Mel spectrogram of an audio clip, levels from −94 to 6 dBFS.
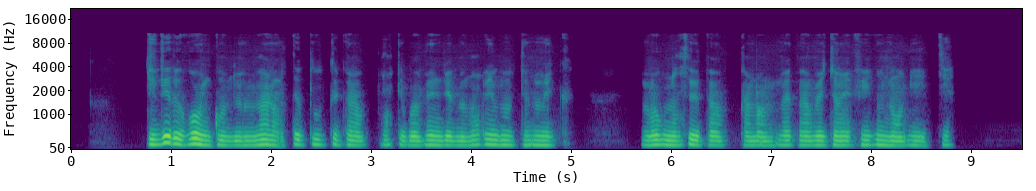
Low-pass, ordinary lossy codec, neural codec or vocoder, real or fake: none; none; autoencoder, 22.05 kHz, a latent of 192 numbers a frame, VITS, trained on one speaker; fake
